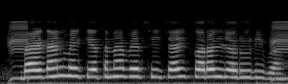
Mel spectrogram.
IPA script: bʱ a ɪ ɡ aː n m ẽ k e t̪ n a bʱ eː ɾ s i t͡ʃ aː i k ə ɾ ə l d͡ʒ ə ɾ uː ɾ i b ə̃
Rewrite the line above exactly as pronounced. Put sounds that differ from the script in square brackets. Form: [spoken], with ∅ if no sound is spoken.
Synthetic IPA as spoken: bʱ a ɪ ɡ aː n m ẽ k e t̪ n a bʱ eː ɾ s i t͡ʃ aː i k ə ɾ ə l d͡ʒ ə ɾ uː ɾ i b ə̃

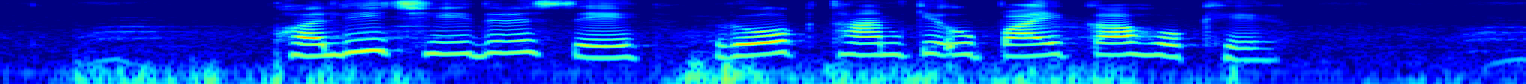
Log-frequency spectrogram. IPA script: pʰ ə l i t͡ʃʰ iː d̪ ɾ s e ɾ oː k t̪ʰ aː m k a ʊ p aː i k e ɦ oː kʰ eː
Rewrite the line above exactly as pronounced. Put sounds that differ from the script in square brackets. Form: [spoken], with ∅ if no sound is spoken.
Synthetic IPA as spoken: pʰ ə l i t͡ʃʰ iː d̪ ɾ s e ɾ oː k t̪ʰ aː m k [e] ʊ p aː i k [a] ɦ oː kʰ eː

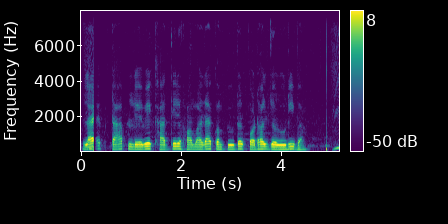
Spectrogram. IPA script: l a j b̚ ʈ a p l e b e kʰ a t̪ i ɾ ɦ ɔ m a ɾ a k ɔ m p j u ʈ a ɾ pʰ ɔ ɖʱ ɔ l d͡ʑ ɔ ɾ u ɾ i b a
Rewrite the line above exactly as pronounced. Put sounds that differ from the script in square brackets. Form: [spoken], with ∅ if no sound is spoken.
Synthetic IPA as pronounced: l a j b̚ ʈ a p l e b e kʰ a t̪ i ɾ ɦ ɔ m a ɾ a k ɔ m p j u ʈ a ɾ [p] ɔ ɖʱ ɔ l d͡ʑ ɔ ɾ u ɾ i b a

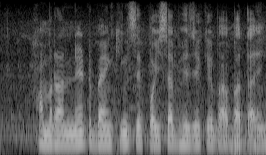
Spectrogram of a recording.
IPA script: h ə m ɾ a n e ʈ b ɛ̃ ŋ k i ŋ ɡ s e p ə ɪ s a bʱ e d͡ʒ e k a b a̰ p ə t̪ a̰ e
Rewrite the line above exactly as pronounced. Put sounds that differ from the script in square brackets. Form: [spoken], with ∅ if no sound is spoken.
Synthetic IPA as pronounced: h ə m ɾ a n e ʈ b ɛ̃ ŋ k i ŋ ɡ s e p ə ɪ s a bʱ e d͡ʒ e k [e] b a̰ [b] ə t̪ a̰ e

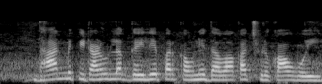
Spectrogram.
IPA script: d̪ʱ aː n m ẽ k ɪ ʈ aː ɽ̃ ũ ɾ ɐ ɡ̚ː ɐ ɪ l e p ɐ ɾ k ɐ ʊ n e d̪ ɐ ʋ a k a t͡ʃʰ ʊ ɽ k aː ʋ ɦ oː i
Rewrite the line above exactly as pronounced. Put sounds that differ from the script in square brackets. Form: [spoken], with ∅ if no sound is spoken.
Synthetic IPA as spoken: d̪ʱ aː n m ẽ k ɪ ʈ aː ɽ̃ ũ [l] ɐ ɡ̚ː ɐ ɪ l e p ɐ ɾ k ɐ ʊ n e d̪ ɐ ʋ a k a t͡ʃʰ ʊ ɽ k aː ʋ ɦ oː i

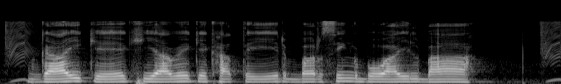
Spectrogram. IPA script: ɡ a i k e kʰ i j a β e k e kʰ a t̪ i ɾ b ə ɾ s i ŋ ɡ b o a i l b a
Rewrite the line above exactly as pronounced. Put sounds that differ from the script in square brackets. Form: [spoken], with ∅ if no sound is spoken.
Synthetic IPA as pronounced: ɡ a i k e kʰ i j a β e k e kʰ a t̪ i ɾ b ə ɾ s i ŋ ɡ b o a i l b a

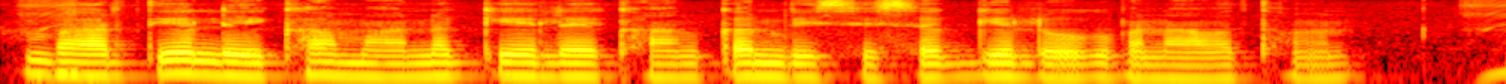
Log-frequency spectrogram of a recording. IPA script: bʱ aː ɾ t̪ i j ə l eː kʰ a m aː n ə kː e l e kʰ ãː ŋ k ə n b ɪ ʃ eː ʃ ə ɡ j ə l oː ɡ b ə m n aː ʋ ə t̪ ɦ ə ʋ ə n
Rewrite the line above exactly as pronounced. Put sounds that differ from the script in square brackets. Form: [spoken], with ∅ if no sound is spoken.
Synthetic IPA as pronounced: bʱ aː ɾ t̪ i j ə l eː kʰ a m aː n ə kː e l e kʰ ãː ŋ k ə n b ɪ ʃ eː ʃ ə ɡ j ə l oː ɡ b ə [∅] n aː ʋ ə t̪ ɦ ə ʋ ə n

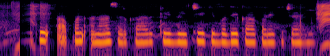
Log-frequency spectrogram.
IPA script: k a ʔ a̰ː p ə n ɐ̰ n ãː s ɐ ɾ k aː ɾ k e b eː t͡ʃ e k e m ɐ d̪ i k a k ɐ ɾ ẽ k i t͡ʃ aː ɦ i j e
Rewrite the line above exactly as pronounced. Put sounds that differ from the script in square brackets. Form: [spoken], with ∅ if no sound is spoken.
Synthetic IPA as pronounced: k [e] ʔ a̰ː p ə n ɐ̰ n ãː s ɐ ɾ k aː ɾ k e b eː t͡ʃ e k e [b] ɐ d̪ [e] k a k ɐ ɾ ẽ k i t͡ʃ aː ɦ i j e

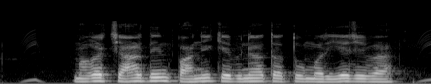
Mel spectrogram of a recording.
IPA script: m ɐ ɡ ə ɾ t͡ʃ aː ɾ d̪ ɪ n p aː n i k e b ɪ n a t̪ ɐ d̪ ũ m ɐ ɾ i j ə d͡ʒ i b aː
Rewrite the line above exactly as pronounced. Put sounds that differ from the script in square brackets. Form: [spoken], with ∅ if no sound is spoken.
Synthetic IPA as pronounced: m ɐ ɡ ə ɾ t͡ʃ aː ɾ d̪ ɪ n p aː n i k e b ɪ n a t̪ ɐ [t̪] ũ m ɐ ɾ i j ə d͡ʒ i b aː

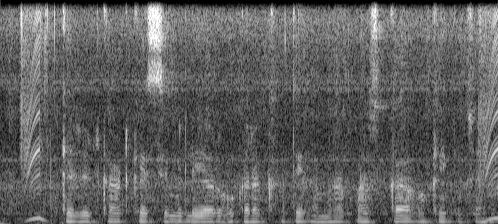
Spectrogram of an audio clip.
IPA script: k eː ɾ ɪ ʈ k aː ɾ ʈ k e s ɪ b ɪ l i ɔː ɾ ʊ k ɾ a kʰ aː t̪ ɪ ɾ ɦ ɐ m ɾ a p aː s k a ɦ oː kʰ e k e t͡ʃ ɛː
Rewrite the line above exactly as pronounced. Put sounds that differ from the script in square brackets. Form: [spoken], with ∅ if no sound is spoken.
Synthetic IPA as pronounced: k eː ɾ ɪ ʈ k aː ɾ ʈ k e s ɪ [m] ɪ l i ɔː ɾ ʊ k ɾ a kʰ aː t̪ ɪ ɾ ɦ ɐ m ɾ a p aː s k a ɦ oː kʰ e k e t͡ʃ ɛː

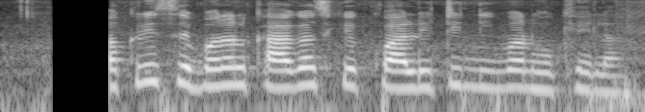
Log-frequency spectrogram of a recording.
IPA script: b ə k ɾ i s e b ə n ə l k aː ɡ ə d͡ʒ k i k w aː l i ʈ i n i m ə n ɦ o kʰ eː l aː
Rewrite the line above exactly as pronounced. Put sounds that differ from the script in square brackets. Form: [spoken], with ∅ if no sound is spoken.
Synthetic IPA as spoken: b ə k ɾ i s e b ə n ə l k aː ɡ ə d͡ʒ k [e] k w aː l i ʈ i n i m ə n ɦ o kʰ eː l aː

